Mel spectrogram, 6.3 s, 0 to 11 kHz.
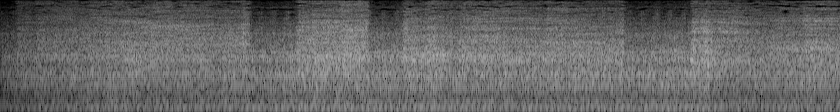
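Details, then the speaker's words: Toyota Corolla idling with a system-too-lean P0171 code, cleaner sprayed near the brake booster line and lower intake: steady idle through several hissing spray bursts with no pitch change, no vacuum leak found; owner suspects a stuck-open PCV valve. "I'm just going to put some down towards the bottom just to see I'm not hearing any pitch difference"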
